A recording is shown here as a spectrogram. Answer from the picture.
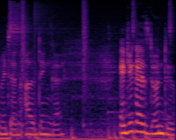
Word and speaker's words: Aldinga: the way it's written aldinga and you guys don't do that we say or ordinger but it's a l right how is that oh we don't always pronounce it the way it's spelled it because yeah so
